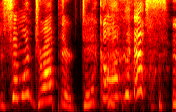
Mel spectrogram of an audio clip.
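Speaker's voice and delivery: booming, very loud, shrill, high-pitched blurt. Retelling a remark made while walking past: retelling saying it loudly. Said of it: "I said it so loudly".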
